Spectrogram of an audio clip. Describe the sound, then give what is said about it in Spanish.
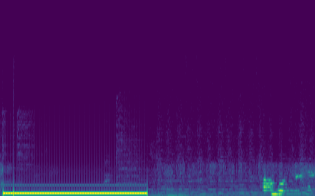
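A phone line rings on an outgoing call: one loud, steady, mid-pitched ringback tone lasting about two seconds, then it cuts off to quiet background with a faint, brief voice near the end. “A ver, ya entró ahí la llamada, no hagan ruido, por favor.”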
